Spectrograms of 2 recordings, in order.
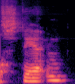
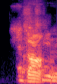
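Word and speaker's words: Staunton: There's a there's a town here that they call Stanton, and it's spelled S T A U N T O N. Stunt. A Stunt. It should be Stanton. It should be. Yeah. Right. Yeah. Like it's Stanton.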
